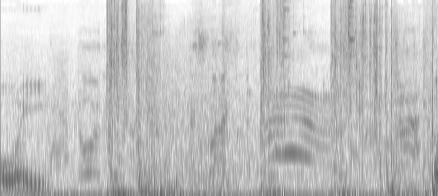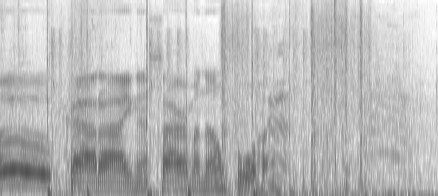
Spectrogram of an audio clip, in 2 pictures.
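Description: A machine gun fires loud bursts.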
